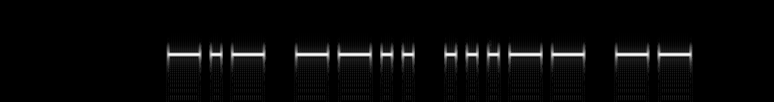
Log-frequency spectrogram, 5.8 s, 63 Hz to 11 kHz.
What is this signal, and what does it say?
Morse code, heard as a keyed tone, about 15 wpm, 700 Hz. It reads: KZ3M
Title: USA Call Signs - 4 Characters - Repeated 2x - 15wpm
